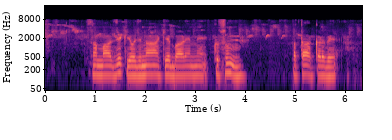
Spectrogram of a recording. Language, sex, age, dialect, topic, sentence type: Magahi, male, 25-30, Northeastern/Surjapuri, banking, question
